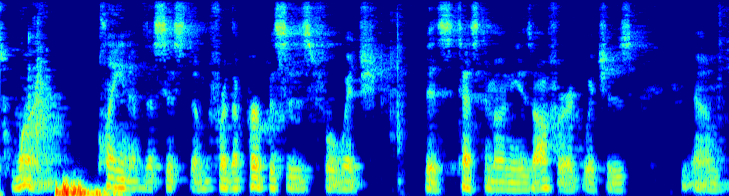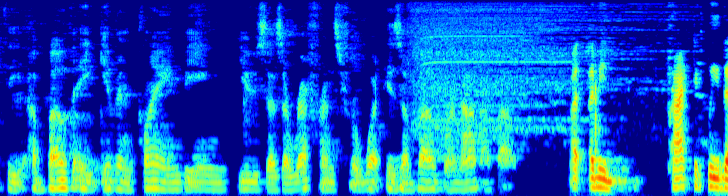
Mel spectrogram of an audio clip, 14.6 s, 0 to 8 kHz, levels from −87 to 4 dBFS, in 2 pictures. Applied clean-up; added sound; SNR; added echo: classical method Wiener filter.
